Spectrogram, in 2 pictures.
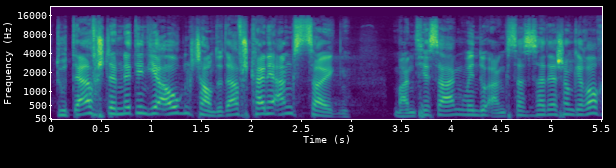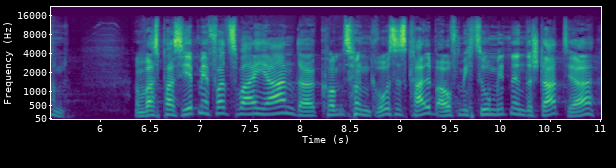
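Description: A man with a high, expressive voice and a fairly bright tone talks at a normal speed. He is giving an inspirational talk in the form of a personal storytelling sermon, addressing listeners directly with earnest, dry humor. The recording carries a long hall reverb.

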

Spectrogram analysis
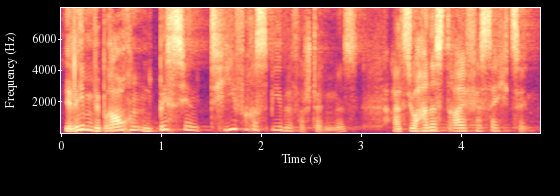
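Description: Animated high-voiced male preacher. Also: moderate pace. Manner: animated, rises and drops in volume for emphasis. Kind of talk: sermon.

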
